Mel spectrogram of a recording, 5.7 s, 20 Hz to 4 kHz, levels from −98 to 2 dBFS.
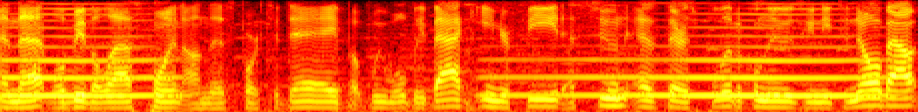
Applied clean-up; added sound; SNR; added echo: none; Wind instrument, woodwind instrument; 3 dB; none.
